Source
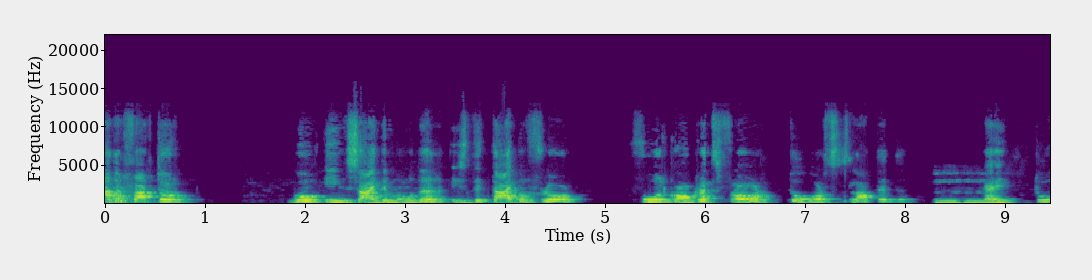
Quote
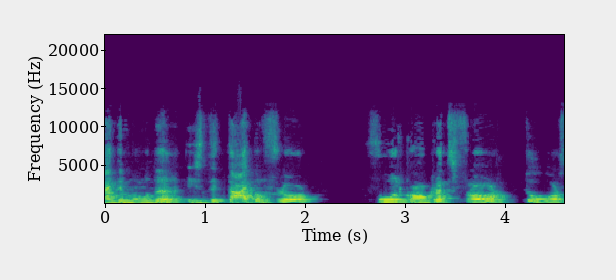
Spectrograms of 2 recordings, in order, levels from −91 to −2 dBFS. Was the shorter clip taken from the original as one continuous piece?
yes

